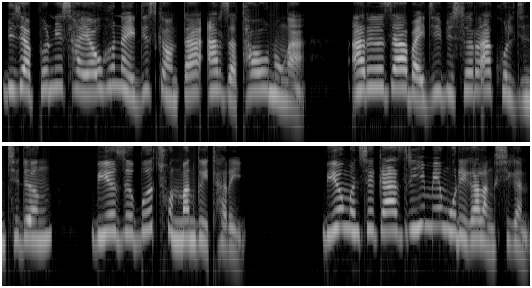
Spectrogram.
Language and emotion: Bodo, disgusted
